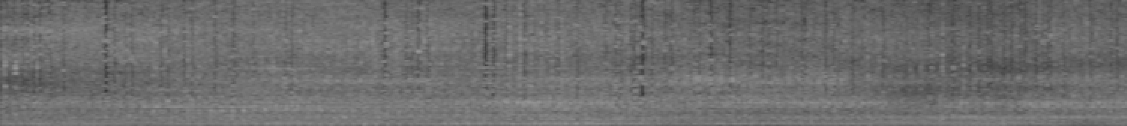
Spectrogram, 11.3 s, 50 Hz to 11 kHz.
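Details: Restored Ferguson TEF-20 diesel tractor, 98% complete: steady even tick-over with smooth unbroken beat, no knocks or rattles; normal healthy idle.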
